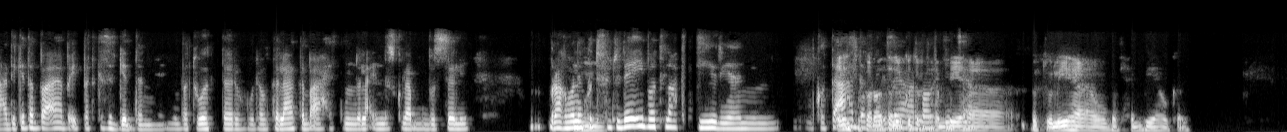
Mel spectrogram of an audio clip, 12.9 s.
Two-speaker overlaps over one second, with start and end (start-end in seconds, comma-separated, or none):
8.4-9.8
